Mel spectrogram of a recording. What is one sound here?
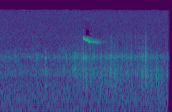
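A kingfisher gives a short, sharp, high call.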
